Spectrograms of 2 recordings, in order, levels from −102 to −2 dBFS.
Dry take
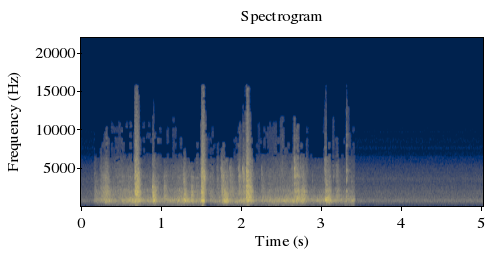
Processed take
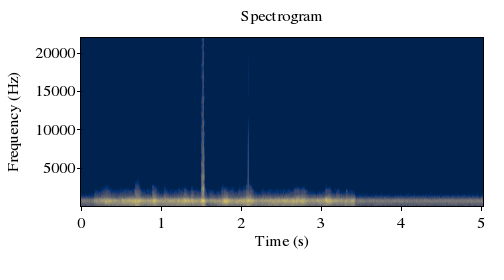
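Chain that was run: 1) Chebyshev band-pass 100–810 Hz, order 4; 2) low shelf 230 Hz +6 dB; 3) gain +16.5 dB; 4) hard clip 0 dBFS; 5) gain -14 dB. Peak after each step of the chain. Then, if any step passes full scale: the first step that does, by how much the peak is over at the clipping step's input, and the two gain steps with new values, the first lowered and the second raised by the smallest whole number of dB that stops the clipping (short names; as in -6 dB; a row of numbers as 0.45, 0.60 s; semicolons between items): -13.5, -13.0, +3.5, 0.0, -14.0 dBFS; step 3, 3.5 dB; step 3 +12.5 dB, step 5 -10 dB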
